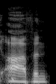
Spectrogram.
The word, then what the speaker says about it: often: not hard just say often t is silent and it's the classic way it's how you should speak and if you of all people who spelled the classic way, right?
